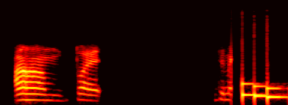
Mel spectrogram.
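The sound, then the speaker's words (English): A voice speaks briefly, then after a pause a couple of sharp clicks cut in and a steady, loud electronic phone-line tone sounds as the caller drops off the call, holding on to the end. “Well, luckily, I think we have the phone call, so she can keep calling back in, and we don't actually hear the ring.”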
